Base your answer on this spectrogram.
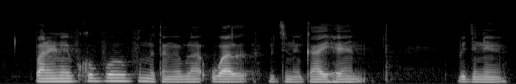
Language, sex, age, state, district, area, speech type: Bodo, male, 18-30, Assam, Kokrajhar, rural, spontaneous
